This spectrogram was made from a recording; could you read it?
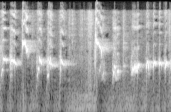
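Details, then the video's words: Greater green leafbird song meant to rouse silent birds into singing: a lively mix of short chirps, sweeping high whistles and quick repeated notes, delivered in a rapid, uneven rhythm. "Pancingan burung cucak ijo macet"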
